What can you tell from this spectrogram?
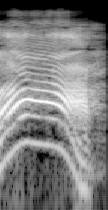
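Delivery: short high yell aimed off the mic; a quick yell turned to the side; sharp high cry past the microphone; sideways shout. Shown as a demonstration. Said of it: "Si quiero gritar, le grito de lado".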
